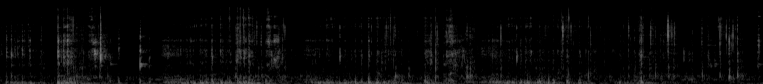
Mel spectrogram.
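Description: A small metal blade scrapes and chips brittle flakes off a hand-sized bar of dry white and pink soap, held in one hand with long dark nails. The result is a quiet, steady run of dry, crisp, bright scraping and crunchy crackling, with sharper chips popping out now and then.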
